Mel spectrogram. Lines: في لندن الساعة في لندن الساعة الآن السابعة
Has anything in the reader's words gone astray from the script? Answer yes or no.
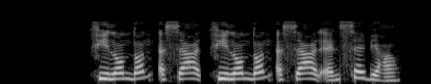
no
